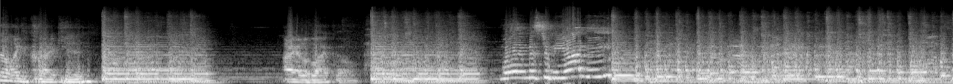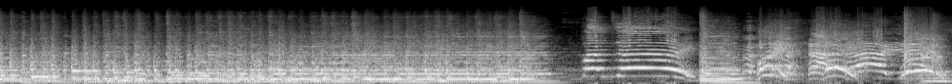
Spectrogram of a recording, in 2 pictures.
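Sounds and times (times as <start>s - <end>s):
acoustic guitar strumming chords: 0.9s - 15.4s, 16.4s - 17.5s
man singing: 7.0s - 8.5s.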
